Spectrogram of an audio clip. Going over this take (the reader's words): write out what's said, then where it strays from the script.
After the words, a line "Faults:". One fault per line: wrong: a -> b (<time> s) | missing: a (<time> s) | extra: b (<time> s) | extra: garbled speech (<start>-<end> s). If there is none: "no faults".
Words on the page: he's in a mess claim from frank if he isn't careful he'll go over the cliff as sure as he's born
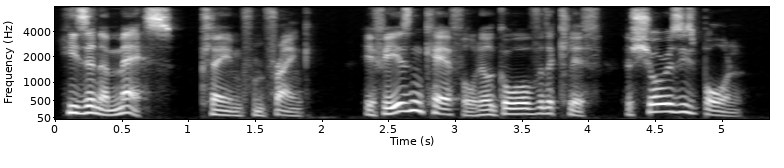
he's in a mess claim from frank if he isn't careful he'll go over the cliff as sure as he's born
Faults:
no faults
